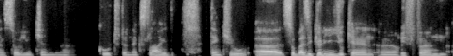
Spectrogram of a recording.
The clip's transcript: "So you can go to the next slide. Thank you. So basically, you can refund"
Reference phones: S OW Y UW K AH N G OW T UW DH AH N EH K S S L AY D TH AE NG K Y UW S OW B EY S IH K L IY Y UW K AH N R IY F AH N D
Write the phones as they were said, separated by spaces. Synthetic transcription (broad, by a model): S OW Y UW K AH N G OW T UW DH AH N EH K S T L AY D T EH NG K Y UW S OW B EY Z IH K L IY Y UW K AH N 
